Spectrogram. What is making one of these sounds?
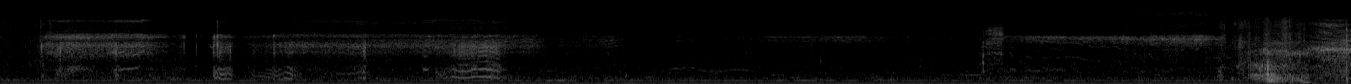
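A young man sniffs hard through his nose.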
